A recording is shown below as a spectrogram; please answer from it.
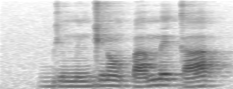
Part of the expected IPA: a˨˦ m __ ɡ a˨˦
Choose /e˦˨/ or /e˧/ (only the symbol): e˦˨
